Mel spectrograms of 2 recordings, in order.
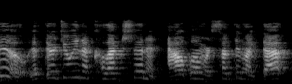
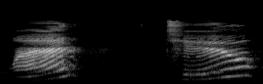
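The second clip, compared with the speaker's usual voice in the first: sly count; 5 semitones higher, much slower than usual. Shown as a demonstration. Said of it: "And they'll open their eyes".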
